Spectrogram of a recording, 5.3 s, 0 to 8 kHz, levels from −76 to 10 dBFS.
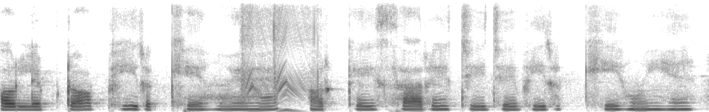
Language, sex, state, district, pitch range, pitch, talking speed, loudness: Hindi, female, Uttar Pradesh, Lalitpur, 215-230 Hz, 220 Hz, 155 wpm, -24 LUFS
